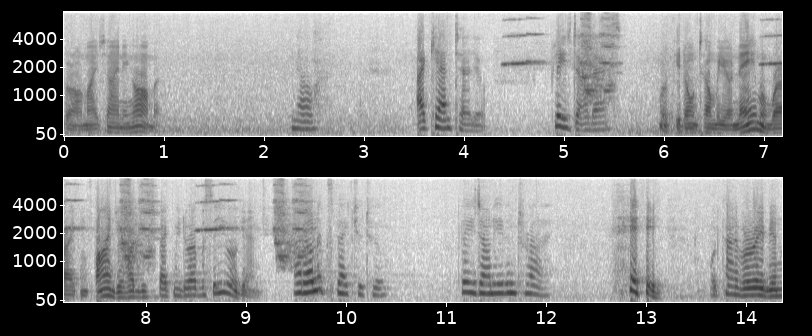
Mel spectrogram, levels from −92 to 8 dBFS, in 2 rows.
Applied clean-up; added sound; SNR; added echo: none; Door; 7 dB; none.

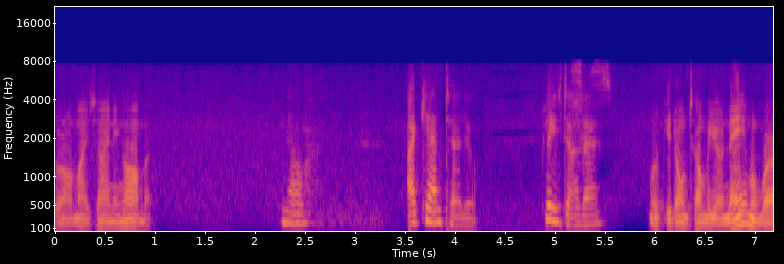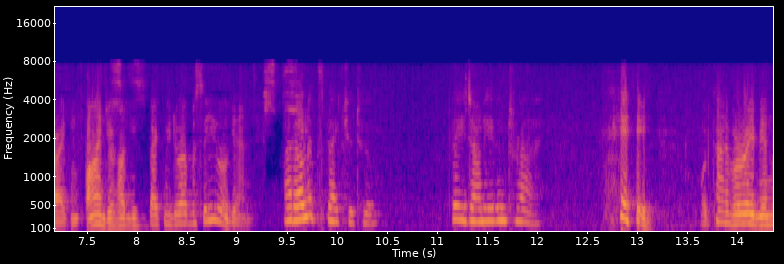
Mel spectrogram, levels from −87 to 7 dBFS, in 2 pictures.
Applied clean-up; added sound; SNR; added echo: neural mask model Resemble Enhance denoiser.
